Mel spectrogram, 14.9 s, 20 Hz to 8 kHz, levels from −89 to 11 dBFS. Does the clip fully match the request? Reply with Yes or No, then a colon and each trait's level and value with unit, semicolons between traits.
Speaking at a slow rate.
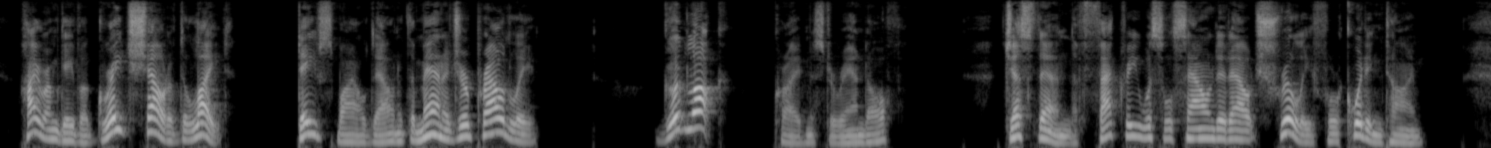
Yes: slow, 120 wpm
